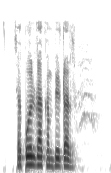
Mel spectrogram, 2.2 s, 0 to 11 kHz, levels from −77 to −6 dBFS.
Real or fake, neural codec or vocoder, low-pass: real; none; 7.2 kHz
